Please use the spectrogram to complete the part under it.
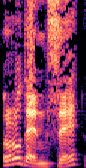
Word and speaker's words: Rodense: He also, a couple of days ago, played in a friendly at the Milanella, I think, at the training ground against Rodense, who are, I think that's how you say it, a local team. – Just like that, in fact. – Yeah, I think that's exactly right.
